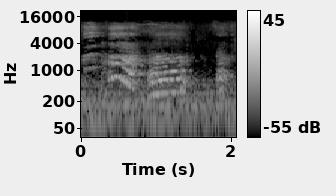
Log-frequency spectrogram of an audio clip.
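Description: Four-week-old American Bully puppy whining: two short, high-pitched cries that fall in pitch, in the first second and a half.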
